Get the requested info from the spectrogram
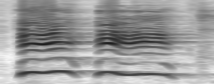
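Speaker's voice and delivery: loud falsetto "hee hee"; two very high, punched little squeals. Acted. Showing the co-host his impersonation, high squeal. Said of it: "I do a good [name] impersonation".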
